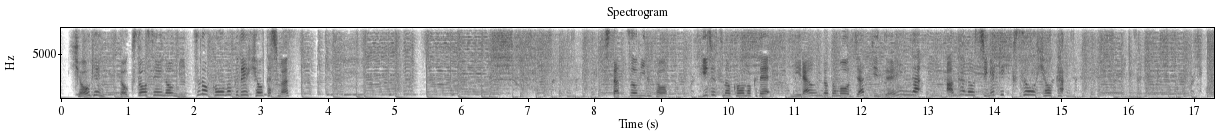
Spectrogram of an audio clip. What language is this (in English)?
Japanese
